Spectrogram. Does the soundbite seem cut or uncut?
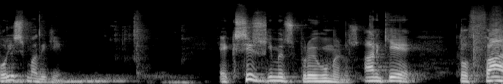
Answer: cut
